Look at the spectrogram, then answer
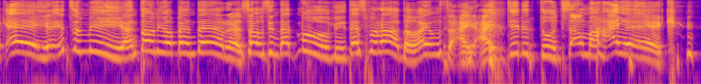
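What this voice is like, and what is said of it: Bad Italian accent. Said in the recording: “Every accent I do is a bad Italian ... trying to do an Antonio Banderas impression, and it was Mario”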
